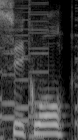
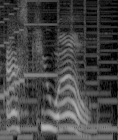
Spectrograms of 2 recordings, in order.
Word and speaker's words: SQL: sequel homework yes Mike eson I called it sequel not SQL I called it sequel dude don't call it sequel It's SQL I know um tech people are very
